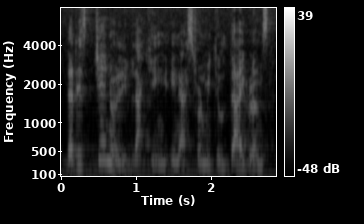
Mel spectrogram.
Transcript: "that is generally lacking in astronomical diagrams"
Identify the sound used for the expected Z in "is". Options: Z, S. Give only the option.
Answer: Z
